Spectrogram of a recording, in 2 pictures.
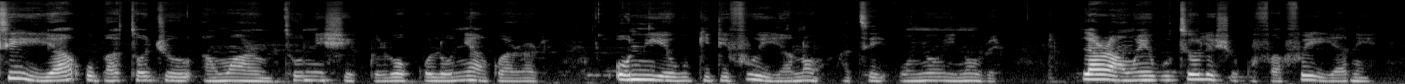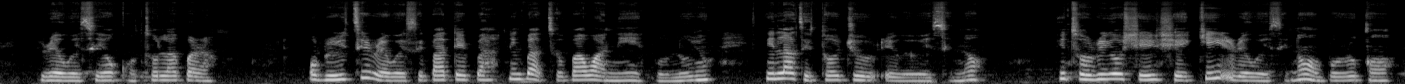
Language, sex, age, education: Yoruba, female, 15-29, tertiary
